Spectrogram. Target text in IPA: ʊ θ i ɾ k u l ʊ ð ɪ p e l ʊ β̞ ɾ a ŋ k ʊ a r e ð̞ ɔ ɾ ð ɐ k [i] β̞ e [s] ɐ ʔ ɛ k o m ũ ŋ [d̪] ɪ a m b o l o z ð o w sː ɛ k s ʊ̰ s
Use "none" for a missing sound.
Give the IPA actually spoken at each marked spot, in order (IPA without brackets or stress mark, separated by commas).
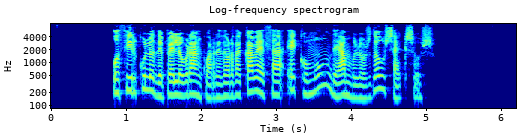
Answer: a, θ, d̪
